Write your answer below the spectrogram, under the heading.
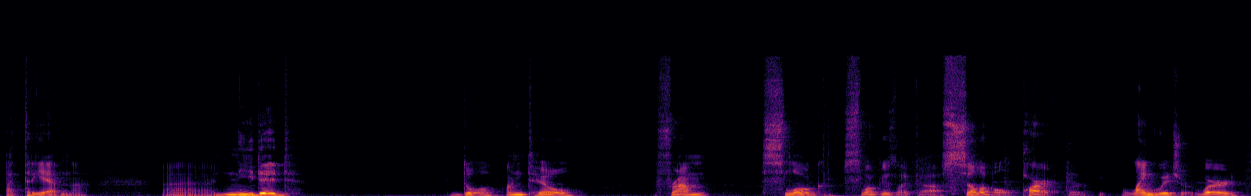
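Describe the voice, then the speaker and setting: A man's voice: on the low side, drawn-out words, vocal fry, long pauses, a little mellow. A man whose first language is Croatian, casually reading and translating an old text on a live stream, thinking aloud with many fillers.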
